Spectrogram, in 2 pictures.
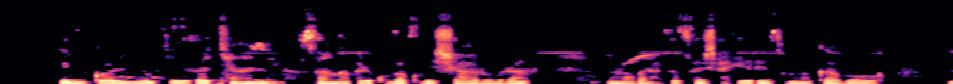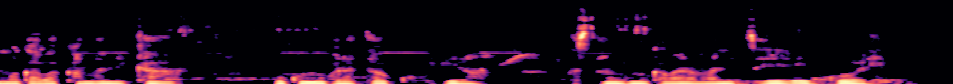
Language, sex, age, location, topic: Kinyarwanda, female, 25-35, Musanze, agriculture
